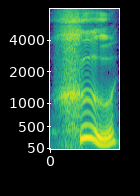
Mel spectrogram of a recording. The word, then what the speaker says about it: who: sound or the word who now it's WH o but we say who and it's as if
